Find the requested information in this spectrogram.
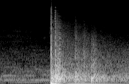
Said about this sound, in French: Voilà, on tire les lacrymos.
